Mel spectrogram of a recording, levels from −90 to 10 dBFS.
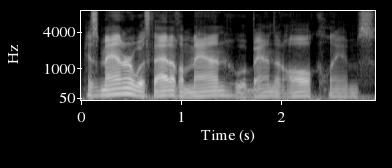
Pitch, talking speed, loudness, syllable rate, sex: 95 Hz, 225 wpm, -18 LUFS, 5.3 syllables/s, male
